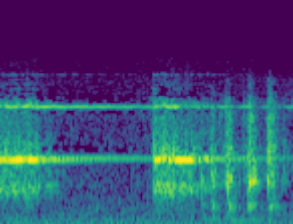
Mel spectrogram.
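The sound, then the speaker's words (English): A telephone rings in short trilling bursts inside a house, with a pause between the first two rings and then quicker pulsing chirps, fairly clear with no one speaking. “I was barely settled into my mother's house when the phone rang.”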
